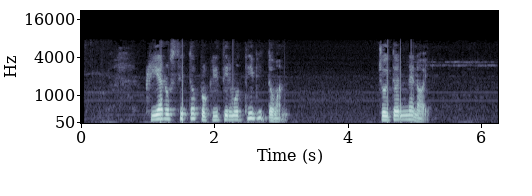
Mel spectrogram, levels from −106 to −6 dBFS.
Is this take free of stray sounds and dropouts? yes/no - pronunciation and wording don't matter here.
yes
